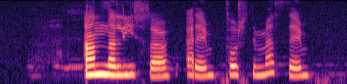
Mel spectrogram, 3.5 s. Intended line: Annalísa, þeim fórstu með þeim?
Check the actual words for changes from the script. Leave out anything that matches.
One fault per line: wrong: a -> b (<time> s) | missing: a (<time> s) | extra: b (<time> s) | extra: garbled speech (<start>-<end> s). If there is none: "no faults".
no faults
